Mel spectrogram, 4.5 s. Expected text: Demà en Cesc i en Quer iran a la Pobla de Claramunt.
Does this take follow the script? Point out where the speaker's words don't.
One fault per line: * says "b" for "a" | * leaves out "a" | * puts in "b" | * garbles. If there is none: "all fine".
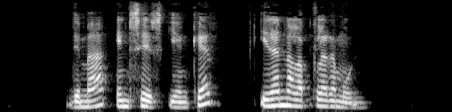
* leaves out "Pobla"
